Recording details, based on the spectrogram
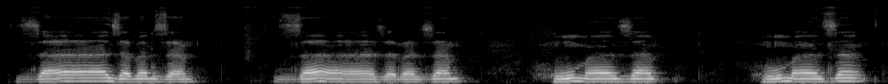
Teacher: دونوں دانتوں کو ملائیں گے، زور دیں گے، ان کے بیچ میں سے آواز نکلے گی سٹی کی۔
